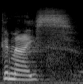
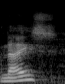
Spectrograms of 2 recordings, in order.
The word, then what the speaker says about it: gneiss: What, isn't that pronounced nice? I wanted to make sure he knew it was gneiss.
